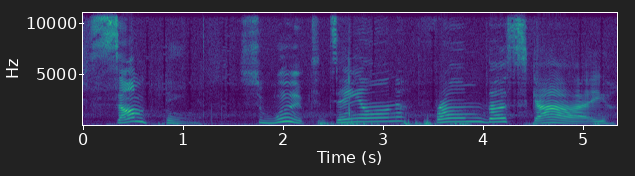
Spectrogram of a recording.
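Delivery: put-on slow, lilting read-aloud to children; gentle rhyming storyteller; storybook narration. A narrator's reading. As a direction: savour each word like a bedtime story. Rhyming picture-book narration.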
